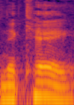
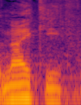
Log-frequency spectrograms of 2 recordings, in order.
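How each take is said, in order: First: The name is said in a non-American way. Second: The name is said the American way. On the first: This is the original name of the goddess. The speaker calls it right. "It's actually pronounced Nikkei" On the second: This is how Americans say the name. The speaker calls it wrong. "Nike's just the, how Americans say it"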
